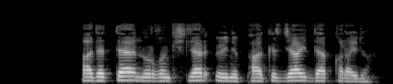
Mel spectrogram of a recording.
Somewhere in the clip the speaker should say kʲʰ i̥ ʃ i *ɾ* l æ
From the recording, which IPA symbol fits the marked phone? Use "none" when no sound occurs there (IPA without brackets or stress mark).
none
